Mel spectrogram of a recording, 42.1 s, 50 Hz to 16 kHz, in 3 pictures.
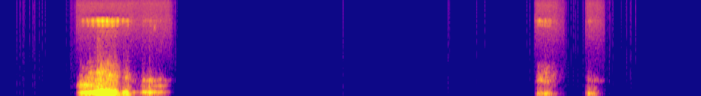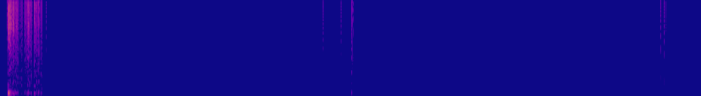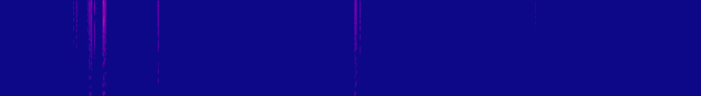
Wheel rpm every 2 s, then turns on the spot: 0, 0, 0, 0, 0, 0, 0, 0, 0, 0, 0, 0, 0, 0, 0, 0, 0, 0, 0, 0, 0.
none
